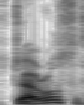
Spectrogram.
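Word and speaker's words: Jaroš: As you can see, the Europa League squad it's obviously Kelleher, Allison, and Jaros.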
